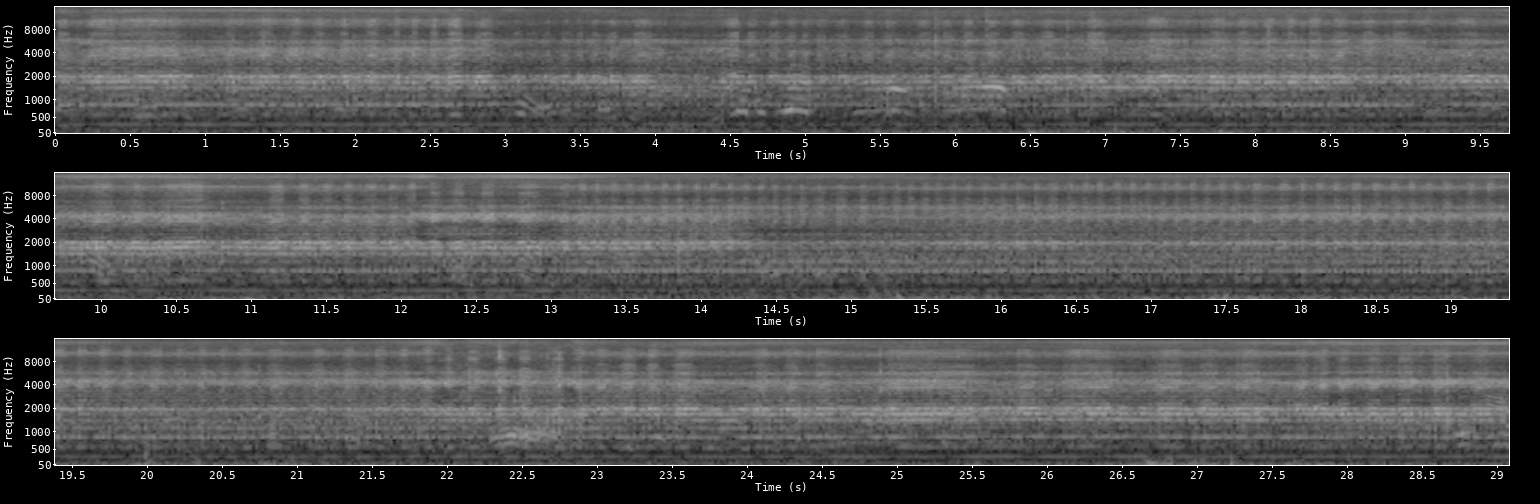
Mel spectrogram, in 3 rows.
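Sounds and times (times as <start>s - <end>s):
steady tonal whine: 0.0s - 29.0s.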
